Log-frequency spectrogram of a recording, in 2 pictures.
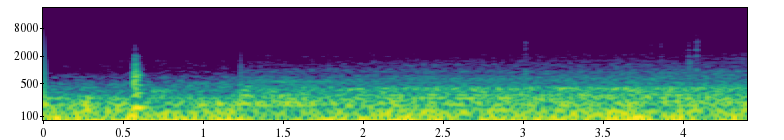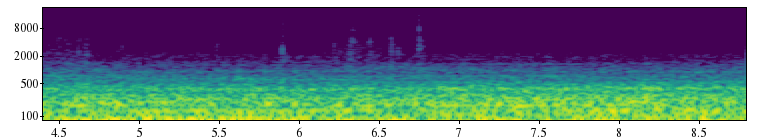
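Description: Steady low rumble of a Hyundai car on the move, heard from inside the cabin: engine and road noise while driving through town.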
